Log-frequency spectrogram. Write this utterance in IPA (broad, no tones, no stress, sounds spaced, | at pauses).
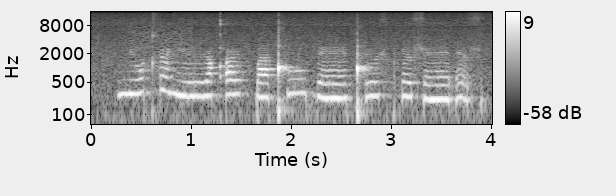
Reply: lʲ o tʰ œ lʲ øː qʼ øː k͡p a ǃʼ uː ɓ ɛː ǃʼ øː ʂ pʰ ɛ ʂ ɛː ʔ ɛ ʂ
